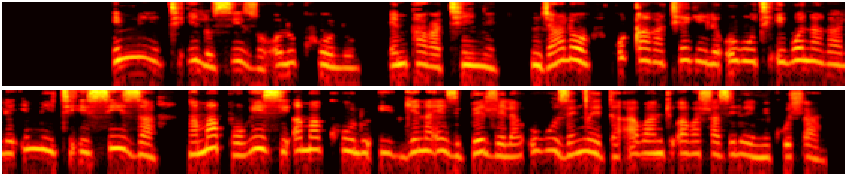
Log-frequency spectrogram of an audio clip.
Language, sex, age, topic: North Ndebele, female, 36-49, health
